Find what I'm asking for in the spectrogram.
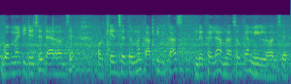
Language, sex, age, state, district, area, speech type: Maithili, male, 30-45, Bihar, Purnia, rural, spontaneous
